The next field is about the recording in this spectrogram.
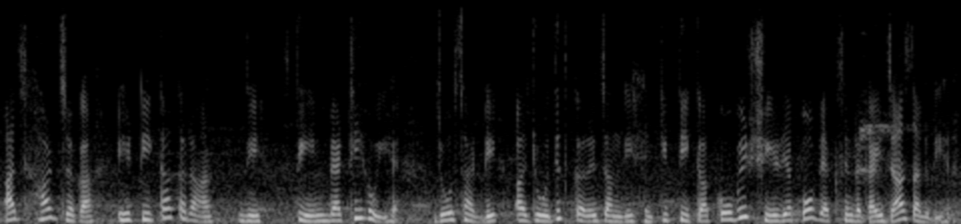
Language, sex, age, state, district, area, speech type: Punjabi, female, 18-30, Punjab, Jalandhar, urban, spontaneous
